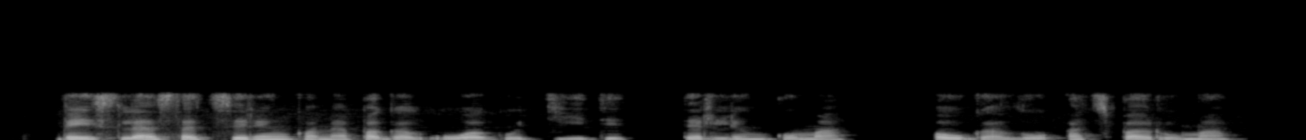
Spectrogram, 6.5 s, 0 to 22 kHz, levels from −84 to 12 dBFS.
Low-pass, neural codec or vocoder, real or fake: 7.2 kHz; none; real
